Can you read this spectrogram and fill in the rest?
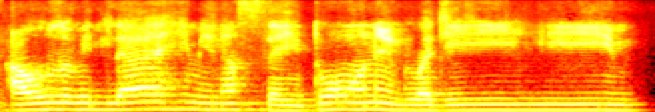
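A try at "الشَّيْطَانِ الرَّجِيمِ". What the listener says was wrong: সাই নয়, বলেন শাই। শাইতানির রাজীম।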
